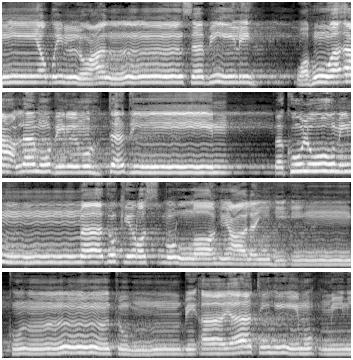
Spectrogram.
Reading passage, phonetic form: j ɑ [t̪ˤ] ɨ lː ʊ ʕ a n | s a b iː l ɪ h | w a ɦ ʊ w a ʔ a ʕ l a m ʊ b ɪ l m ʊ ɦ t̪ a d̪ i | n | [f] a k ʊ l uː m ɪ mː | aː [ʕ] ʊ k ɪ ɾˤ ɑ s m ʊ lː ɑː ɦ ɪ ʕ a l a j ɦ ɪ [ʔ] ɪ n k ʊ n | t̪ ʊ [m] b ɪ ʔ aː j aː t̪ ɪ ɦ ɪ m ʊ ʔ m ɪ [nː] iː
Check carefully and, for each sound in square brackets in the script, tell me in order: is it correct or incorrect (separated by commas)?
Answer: incorrect, correct, incorrect, correct, correct, incorrect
